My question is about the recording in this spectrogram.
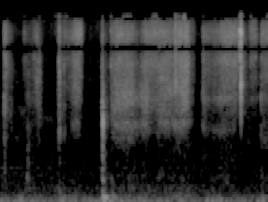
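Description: Faint rustle of hands rubbing and pressing a freshly glued piece of paper flat, with one soft tap about one and a half seconds in.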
